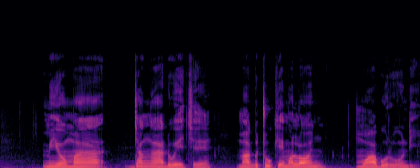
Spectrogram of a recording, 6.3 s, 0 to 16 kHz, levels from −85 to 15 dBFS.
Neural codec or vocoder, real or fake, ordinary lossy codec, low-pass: none; real; none; 10.8 kHz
